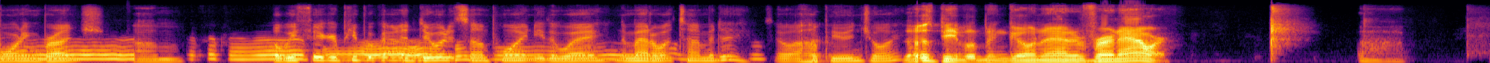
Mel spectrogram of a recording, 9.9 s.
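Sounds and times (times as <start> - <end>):
short voiced humming sounds: 0.0 - 5.9
speech: 0.0 - 7.9
single sharp clap: 8.5 - 8.8.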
